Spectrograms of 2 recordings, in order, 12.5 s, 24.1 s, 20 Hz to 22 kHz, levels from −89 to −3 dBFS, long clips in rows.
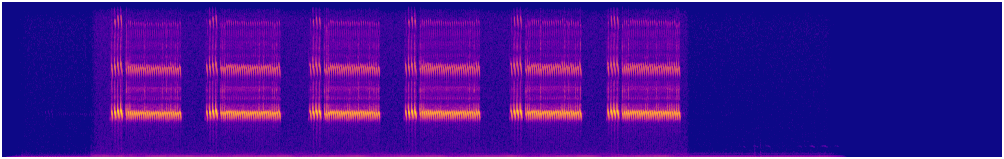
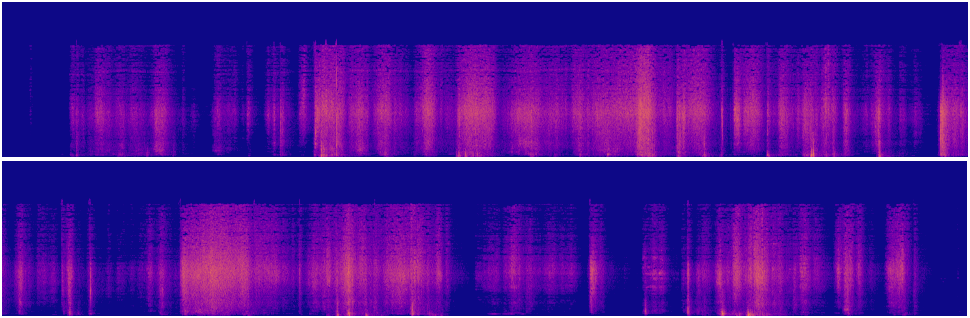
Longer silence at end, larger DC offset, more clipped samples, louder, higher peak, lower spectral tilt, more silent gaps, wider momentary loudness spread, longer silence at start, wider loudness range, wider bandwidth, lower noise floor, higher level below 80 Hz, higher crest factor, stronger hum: first, 4 s vs 0.6 s; first, 0.1% vs under 0.1%; neither; first, -18 LUFS vs -40 LUFS; first, -4 dBFS vs -12 dBFS; second, 2.5 dB/octave vs 0.5 dB/octave; neither; second, 8 LU vs 19 LU; first, 1.35 s vs 0.85 s; second, 4 LU vs 9 LU; first, over 20 kHz vs 16 kHz; second, -62 dBFS vs -84 dBFS; first, -64 dBFS vs under -90 dBFS; second, 18 dB vs 34 dB; neither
